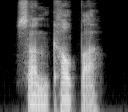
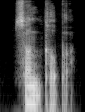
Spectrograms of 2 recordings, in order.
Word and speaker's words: Sankalpa: The proper way of pronouncing it in Sanskrit is on the ante-penultimate syllable, as with about 90% of words in Sanskrit, instead of the way that we do in English, which is to say Sankalpa. The proper pronunciation is Sankalpa. Sankalpa.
